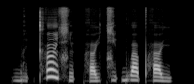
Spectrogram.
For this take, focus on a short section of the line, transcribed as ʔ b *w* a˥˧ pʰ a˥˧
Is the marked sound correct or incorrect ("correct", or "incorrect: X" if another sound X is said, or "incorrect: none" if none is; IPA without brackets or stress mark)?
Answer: correct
